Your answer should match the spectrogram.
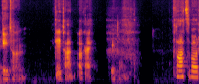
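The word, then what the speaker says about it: Gaëtan: I listen to it and they said Gayton.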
